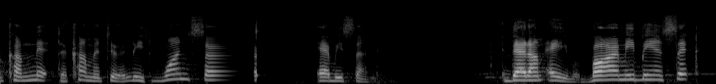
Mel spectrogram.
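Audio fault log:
2.09–2.58 s, long network dropout: right after "to at least one", the stream likely stopped delivering packets for nearly half a second, and about 400 ms of the speech was lost. The receiver covered the gap by extending the last sound as a fading buzz or hiss that decays into roughly 120 ms of silence before the speech resumes. The resumed speech skips the lost part, and the playout timing ends up shifted by around 50 ms.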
